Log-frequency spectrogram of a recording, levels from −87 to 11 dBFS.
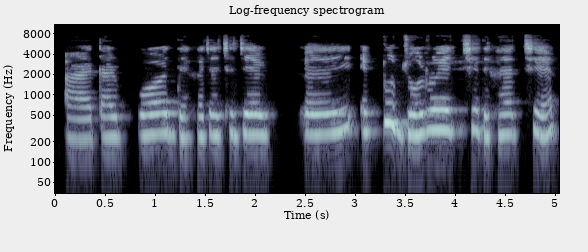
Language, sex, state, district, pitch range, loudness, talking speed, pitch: Bengali, male, West Bengal, Dakshin Dinajpur, 245-275 Hz, -17 LUFS, 130 wpm, 255 Hz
